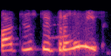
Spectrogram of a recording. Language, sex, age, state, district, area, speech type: Kashmiri, other, 30-45, Jammu and Kashmir, Baramulla, urban, conversation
